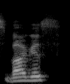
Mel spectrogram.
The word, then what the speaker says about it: vagus: Vagus, vagus. Oh, some people say vagus, either short or long A sound.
